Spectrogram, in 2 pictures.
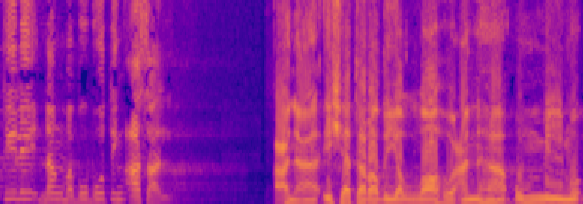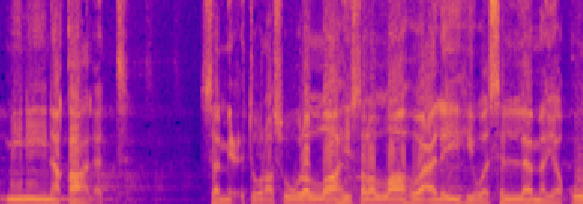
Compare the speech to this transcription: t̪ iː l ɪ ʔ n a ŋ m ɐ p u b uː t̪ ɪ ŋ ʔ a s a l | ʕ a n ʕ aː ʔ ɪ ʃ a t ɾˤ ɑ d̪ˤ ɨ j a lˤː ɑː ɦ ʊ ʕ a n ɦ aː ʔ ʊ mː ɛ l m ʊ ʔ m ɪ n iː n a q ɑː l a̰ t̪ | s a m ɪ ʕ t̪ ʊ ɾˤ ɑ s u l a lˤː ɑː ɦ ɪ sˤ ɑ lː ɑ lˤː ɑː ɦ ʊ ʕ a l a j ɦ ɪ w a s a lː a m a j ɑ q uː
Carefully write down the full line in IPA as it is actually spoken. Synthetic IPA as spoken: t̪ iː l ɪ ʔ n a ŋ m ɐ b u b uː t̪ ɪ ŋ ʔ a s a l | ʕ a n ʕ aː ʔ ɪ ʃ a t ɾˤ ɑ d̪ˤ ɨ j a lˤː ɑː ɦ ʊ ʕ a n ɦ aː ʔ ʊ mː a l m ʊ ʔ m ɪ n iː n a q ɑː l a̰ t̪ | s a m ɪ ʕ t̪ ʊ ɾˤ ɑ s uː l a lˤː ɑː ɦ ɪ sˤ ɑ lː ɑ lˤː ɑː ɦ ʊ ʕ a l a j ɦ ɪ w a s a lː a m a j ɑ q uː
